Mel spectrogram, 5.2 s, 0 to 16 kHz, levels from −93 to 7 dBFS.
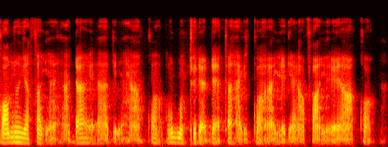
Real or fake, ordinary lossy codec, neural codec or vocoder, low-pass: fake; none; autoencoder, 22.05 kHz, a latent of 192 numbers a frame, VITS, trained on one speaker; 9.9 kHz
